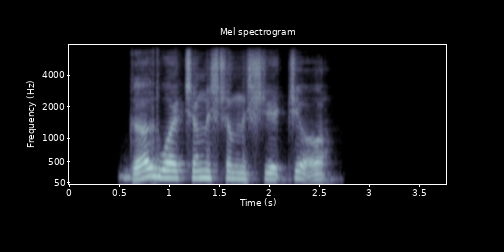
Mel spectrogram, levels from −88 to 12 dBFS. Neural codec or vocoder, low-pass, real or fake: codec, 16 kHz, 1 kbps, FunCodec, trained on Chinese and English, 50 frames a second; 7.2 kHz; fake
